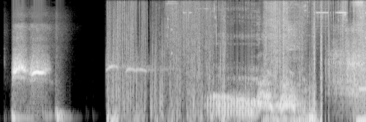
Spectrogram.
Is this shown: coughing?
no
